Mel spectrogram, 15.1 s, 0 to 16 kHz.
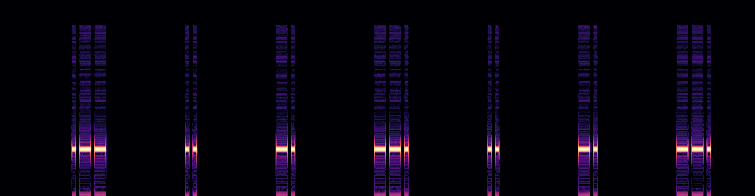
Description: Morse code, heard as a keyed tone, about 16 wpm, spaced as for 5 wpm, 800 Hz. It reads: WINGING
